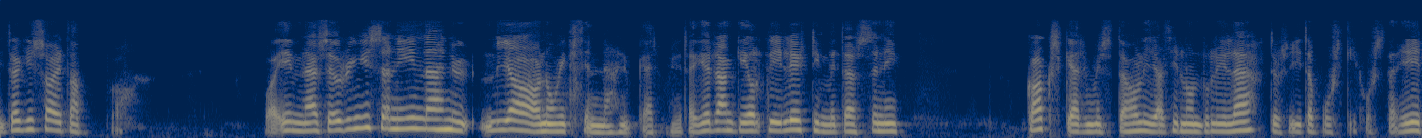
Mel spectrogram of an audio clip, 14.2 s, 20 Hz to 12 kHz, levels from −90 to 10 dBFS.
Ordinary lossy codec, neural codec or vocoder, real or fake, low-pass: AAC, 32 kbps; codec, 16 kHz, 2 kbps, X-Codec, HuBERT features, trained on LibriSpeech; fake; 7.2 kHz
